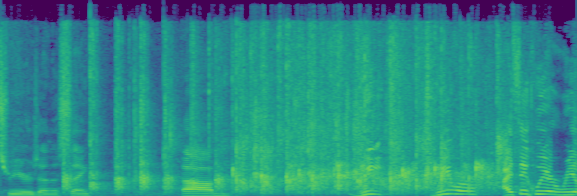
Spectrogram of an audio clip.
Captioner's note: crowd applauding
